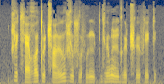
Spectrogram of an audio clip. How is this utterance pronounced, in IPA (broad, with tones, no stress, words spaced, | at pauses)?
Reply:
t͡ɕø˥t͡sʰæ˩˧ ʁʷæ˧˥tʷe˩ ʈ͡ʂʰɑ̃˩lːu˥ʑø˩˧˩sʷæ˩˧˩f ɯ˩˧˩ŋy˩˧kdʱø˧˥ wũ˩˧˩ɡʱɯ˩˧˩ ʈ͡ʂʰø˩˧˩fɾe˧˥k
